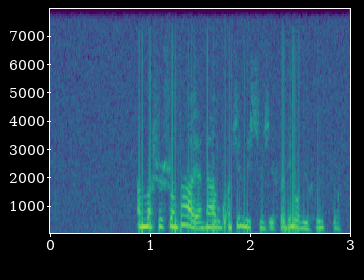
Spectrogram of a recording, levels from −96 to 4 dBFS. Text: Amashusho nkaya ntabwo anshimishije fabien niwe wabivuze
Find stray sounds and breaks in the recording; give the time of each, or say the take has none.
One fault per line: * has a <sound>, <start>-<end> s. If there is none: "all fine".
all fine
